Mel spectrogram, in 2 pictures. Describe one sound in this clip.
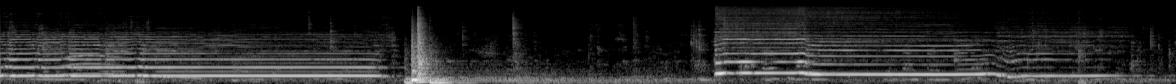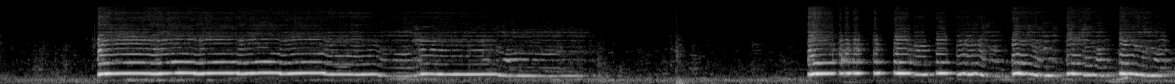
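A trumpet plays long held notes and short phrases.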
